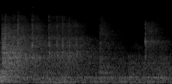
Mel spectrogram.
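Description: A sharp tap at the start, followed by faint rustling and a few light scrapes of something being handled.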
